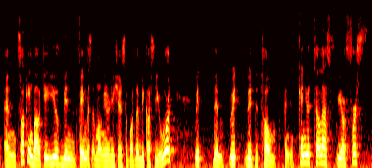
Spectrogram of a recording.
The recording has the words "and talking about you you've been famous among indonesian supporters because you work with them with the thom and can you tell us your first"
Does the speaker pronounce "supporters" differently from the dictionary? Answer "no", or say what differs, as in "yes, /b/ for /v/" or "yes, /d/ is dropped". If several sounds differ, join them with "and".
yes, /z/ is dropped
